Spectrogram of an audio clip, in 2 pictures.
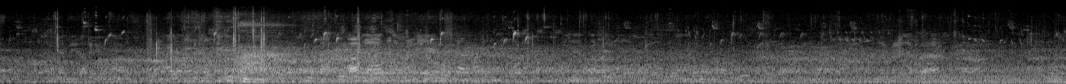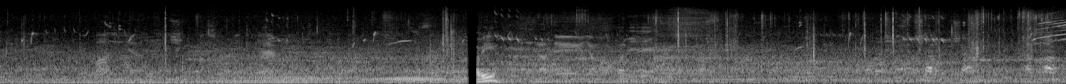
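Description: Elderly men talk calmly close by.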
